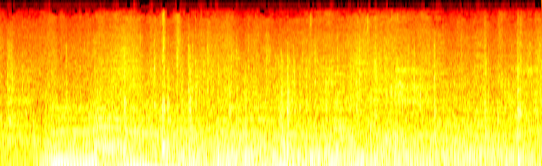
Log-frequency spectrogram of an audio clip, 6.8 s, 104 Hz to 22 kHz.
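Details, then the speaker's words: Porsche petrol engine, started right up after sitting 10 years, idling with a deep, even, quiet rumble and no knocks, ticks or rattles: normal idle. "this car runs like a top like it literally started right up after 10 years and it's perfect quiet"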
